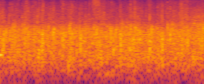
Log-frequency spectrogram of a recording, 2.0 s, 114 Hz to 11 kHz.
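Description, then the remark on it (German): Steady applause from a crowd marking 17 clean sheets and the matching donation from Polarweiß into the Phrasenschwein, many hands clapping in a dense, continuous wash that stays loud and even throughout, with no voices standing out. “Das gibt, glaube ich, mal einen Applaus an dieser Stelle.”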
